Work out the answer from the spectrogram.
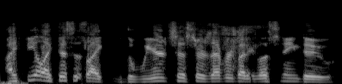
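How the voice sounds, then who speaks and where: A man's voice: on the high side, quick pace, bright, forceful tone, no echo. A man chatting casually as a podcast guest, teasing in a mock-serious way, on slightly muffled audio. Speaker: podcast guest, fan fiction author. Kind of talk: casual group chat.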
